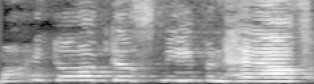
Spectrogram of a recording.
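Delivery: high, slow, angry yelling. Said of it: "already yelling at me".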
